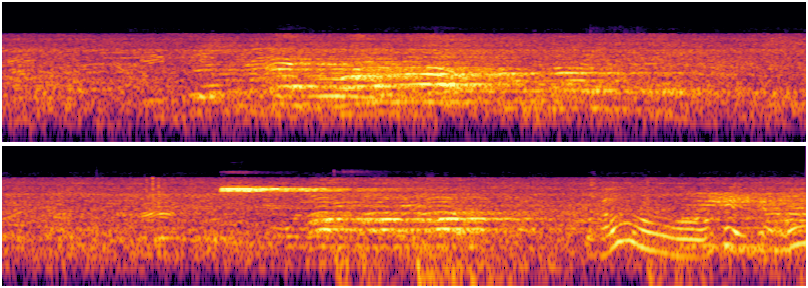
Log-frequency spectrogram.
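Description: Voices echoing in a gymnasium during a wrestling bout. About five seconds in, a short, high referee's whistle blast starts the action from the referee's position. Thuds on the mat and louder shouts follow.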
